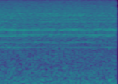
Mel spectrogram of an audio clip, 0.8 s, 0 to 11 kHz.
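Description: Jet engines running on an aircraft in the P3D flight simulator, a steady broadband roar with a high whine, continuous and fairly loud with no pauses.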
